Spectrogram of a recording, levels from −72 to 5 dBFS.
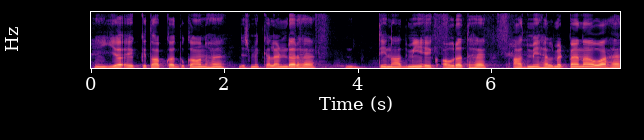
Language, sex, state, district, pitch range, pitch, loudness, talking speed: Hindi, male, Chandigarh, Chandigarh, 125-145 Hz, 135 Hz, -16 LUFS, 145 wpm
